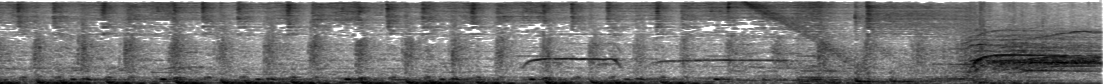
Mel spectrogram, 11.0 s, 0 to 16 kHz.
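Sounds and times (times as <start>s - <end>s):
funk dance track with heavy bass: 0.0s - 9.5s
crowd cheering: 9.4s - 11.0s.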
